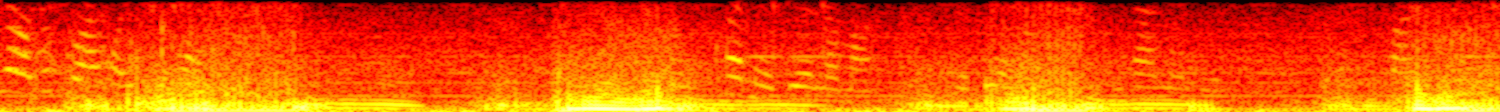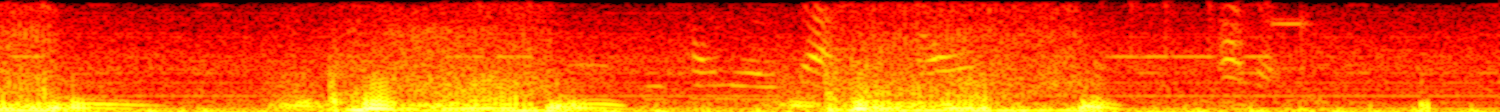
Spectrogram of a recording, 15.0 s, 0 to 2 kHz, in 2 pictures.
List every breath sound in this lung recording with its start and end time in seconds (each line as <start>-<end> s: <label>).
0.55-1.54 s: inhalation
0.55-1.54 s: crackles
1.57-2.28 s: exhalation
1.57-2.28 s: rhonchi
2.69-3.51 s: inhalation
2.69-3.51 s: crackles
3.55-4.29 s: exhalation
3.55-4.29 s: rhonchi
4.90-5.49 s: inhalation
4.90-5.49 s: crackles
5.54-6.13 s: exhalation
5.54-6.13 s: rhonchi
6.98-7.97 s: inhalation
6.98-7.97 s: crackles
9.35-10.34 s: inhalation
9.35-10.34 s: crackles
